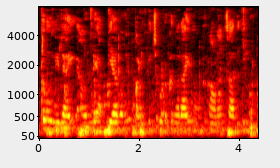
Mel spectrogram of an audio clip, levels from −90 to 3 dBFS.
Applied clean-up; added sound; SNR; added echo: classical method log-MMSE.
